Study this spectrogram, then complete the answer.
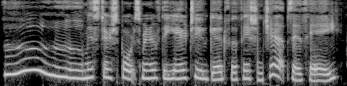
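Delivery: high, mocking sing-song tease; teasing little girl. A narrator's reading. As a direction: tease him like a cheeky sister. Sister teases brother.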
